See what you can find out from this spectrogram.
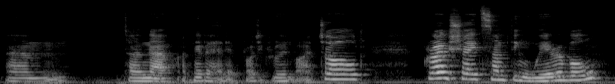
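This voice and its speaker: A woman's voice: sits low, unhurried, vocal fry. A middle-aged woman, an Afrikaans speaker, hosting her crochet channel in a chatty, self-deprecating way with hesitant restarts. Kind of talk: casual chat.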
